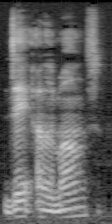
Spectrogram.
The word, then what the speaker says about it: Des Allemands: Katie Hopgood Ray along with Day Ray, Des Allemands from the new album I Dream of Water.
